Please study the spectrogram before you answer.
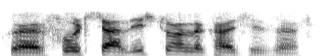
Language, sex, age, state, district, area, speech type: Odia, male, 45-60, Odisha, Nuapada, urban, conversation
